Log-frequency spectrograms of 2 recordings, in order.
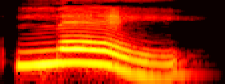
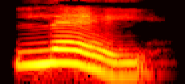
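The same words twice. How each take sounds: First: The word is said slowly and drawn out. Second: The word is said at normal speed.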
